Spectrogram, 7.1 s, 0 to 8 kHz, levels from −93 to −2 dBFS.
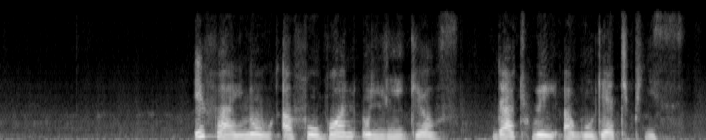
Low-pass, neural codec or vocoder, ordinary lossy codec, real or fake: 7.2 kHz; codec, 16 kHz, 4 kbps, FreqCodec, smaller model; none; fake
